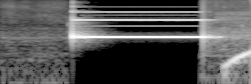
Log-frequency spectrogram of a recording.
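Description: A phone beep rings out as one loud, steady electronic tone held for about a second, then cuts off into a short upward-sliding chirp. No one speaks.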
